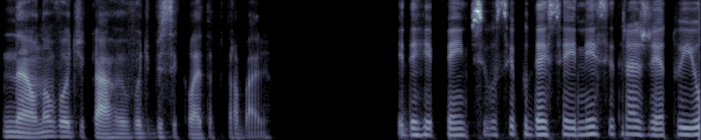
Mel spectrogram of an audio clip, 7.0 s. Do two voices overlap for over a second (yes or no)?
no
